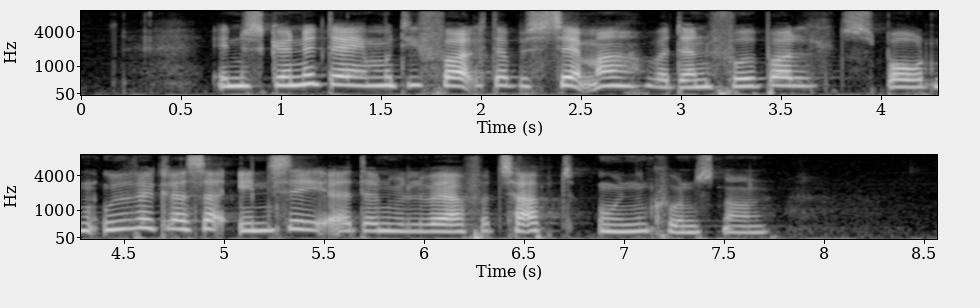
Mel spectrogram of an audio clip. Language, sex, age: Danish, female, 21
